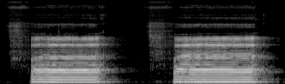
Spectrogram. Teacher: اوپر کے دانتوں کا کنارہ نیچے کے ہونٹ کے ساتھ، اندرونی ہونٹ کے ساتھ یعنی تر حصے کے ساتھ جب ٹکرائے گا تو اس وقت فا ادا ہوگا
